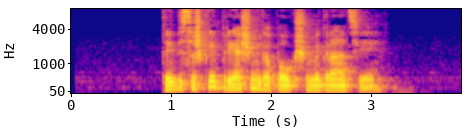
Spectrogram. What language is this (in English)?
Lithuanian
